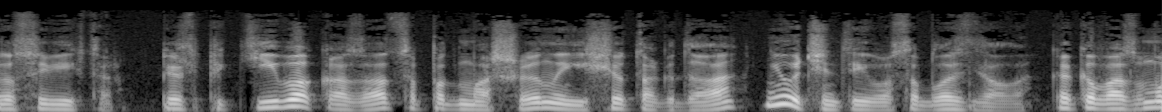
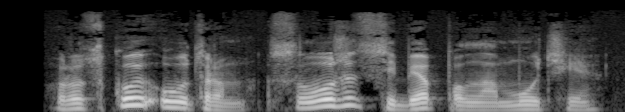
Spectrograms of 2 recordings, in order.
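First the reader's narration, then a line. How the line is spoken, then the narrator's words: Plain. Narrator (Russian): ответила Светлана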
